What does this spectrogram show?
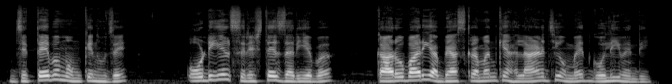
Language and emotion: Sindhi, neutral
